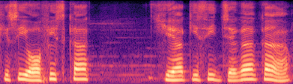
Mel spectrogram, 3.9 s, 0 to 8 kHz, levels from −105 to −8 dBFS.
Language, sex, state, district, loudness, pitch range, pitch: Hindi, male, Bihar, Patna, -15 LUFS, 150-175 Hz, 165 Hz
